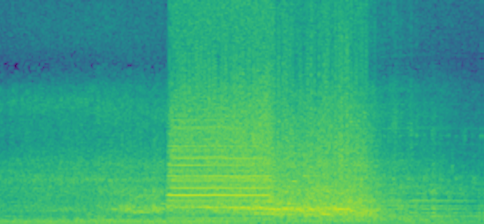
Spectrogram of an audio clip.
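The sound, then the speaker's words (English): A car pulls out to a steady engine rumble, and a loud, sustained horn blares for about two seconds midway before the motor noise continues alone. “There's a car pulling out ahead.”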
